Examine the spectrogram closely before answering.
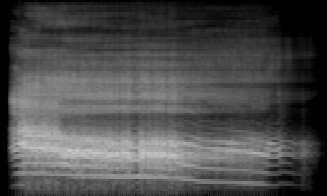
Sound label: male combat die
